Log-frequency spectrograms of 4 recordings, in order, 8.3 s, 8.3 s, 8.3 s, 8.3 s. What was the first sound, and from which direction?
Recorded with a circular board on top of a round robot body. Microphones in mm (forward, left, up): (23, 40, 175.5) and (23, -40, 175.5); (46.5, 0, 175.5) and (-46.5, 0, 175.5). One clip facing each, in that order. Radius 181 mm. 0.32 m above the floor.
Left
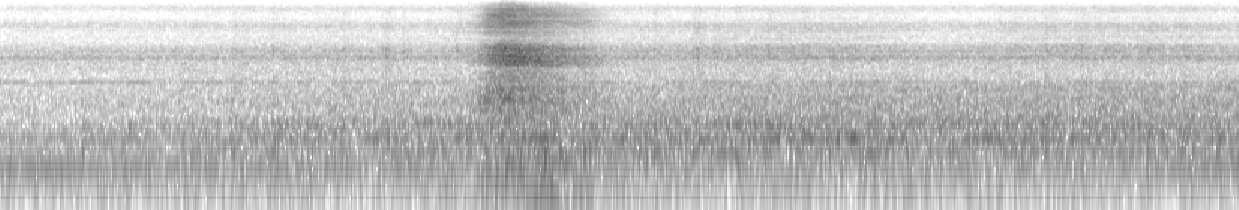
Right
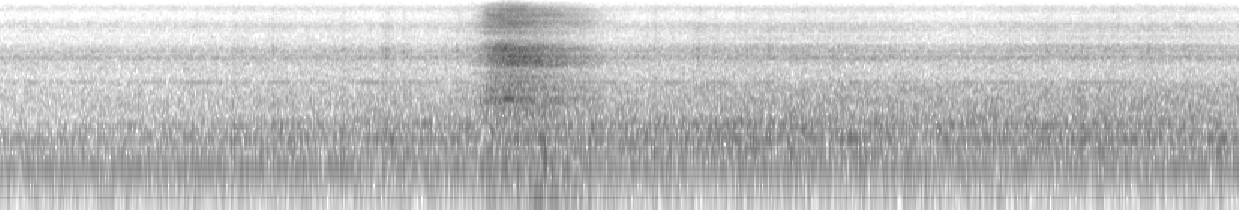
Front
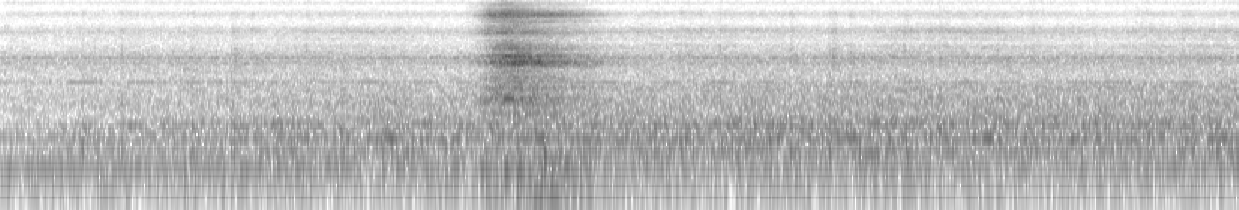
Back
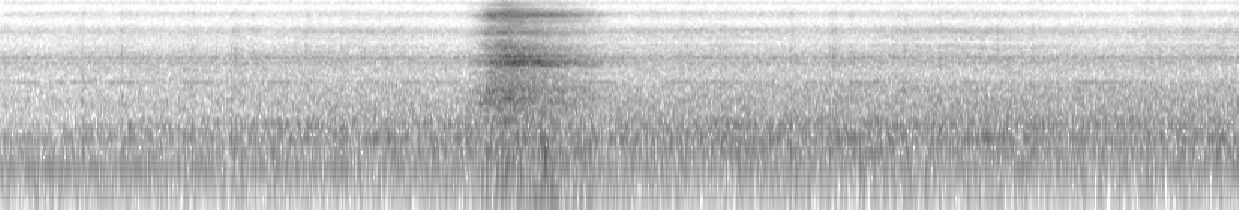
Breathing, 155° left.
